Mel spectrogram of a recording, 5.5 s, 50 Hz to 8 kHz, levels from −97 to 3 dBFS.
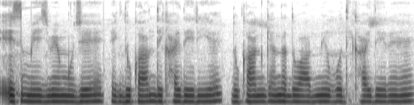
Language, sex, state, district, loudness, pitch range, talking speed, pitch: Hindi, female, Bihar, Sitamarhi, -23 LUFS, 165-170 Hz, 215 wpm, 165 Hz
